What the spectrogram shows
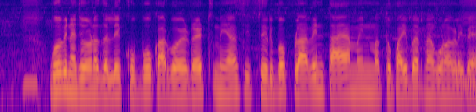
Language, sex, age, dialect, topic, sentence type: Kannada, male, 18-24, Mysore Kannada, agriculture, statement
